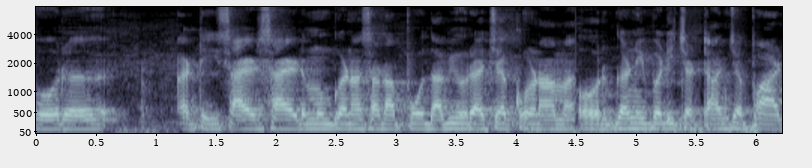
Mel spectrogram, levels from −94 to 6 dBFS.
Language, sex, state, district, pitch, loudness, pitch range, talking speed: Marwari, male, Rajasthan, Nagaur, 115 Hz, -24 LUFS, 115-120 Hz, 210 wpm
